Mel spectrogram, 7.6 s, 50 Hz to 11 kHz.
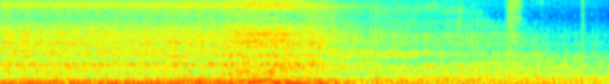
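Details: TVS Apache 160 4V Special Edition motorcycle, a new bike that recently had its bore changed. It idles with an even internal knock about four times a second; connecting rod or crankshaft noise is suspected but unconfirmed.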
